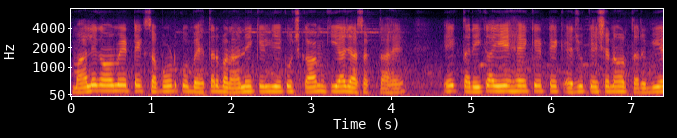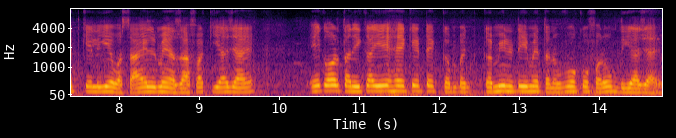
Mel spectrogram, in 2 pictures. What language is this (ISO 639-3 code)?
urd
